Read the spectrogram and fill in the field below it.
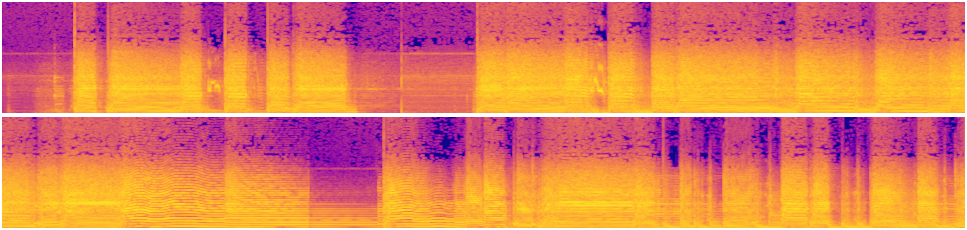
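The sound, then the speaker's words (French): Heavily saturated electric guitar through two stacked overdrive pedals, side B routed into side A so that side A saturates more, plays loud, dense chords and riffs, with a brief pause early on and a few sustained, wavering notes midway. No one speaks. “Voilà, donc là, on, a, on entend bien, je trouve, que la, la structure du gain change, à savoir comme on envoie un signal très important dans le côté euh, A, euh, euh, le côté A donc se met à saturer plus.”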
